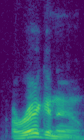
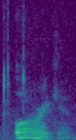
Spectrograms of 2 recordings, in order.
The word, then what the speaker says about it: Oregon: Washington State and Oregon oregano no no how to pronounce it again correctly that not Oregon it's not two sentences it's three it's three syllables Oregon Oregon it's Oregon yeah you're saying it the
